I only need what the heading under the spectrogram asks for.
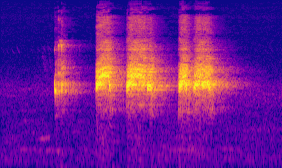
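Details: Black francolin calling: a rasping phrase of about five harsh, grating notes over two seconds, the first short and the rest in closely spaced pairs, against a silent background.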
